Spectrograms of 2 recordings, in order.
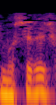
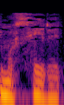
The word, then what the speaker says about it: مسهر: البته صحیحش مسهره، حالا توضیح ما در این مقطع جامعه بررسی کردیم، سعی کردیم اسما را تلفظ صحیح همه اسامی اشخاص اماکن و امثال اینا را به دست بیاوریم و با علامت گذاری مشخص کنیم که خوانندگانم صحیح بخونند. در مورد قیس ابن مصیر بررسی کردیم، صحیحش مصیره، تشدید نداره.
